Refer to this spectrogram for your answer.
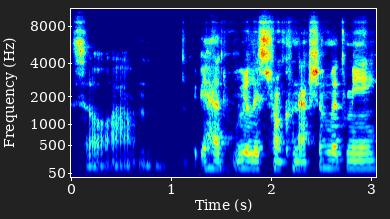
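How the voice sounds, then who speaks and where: A man speaks with a Korean accent. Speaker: musical theatre performer. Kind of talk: interview. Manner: halting.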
